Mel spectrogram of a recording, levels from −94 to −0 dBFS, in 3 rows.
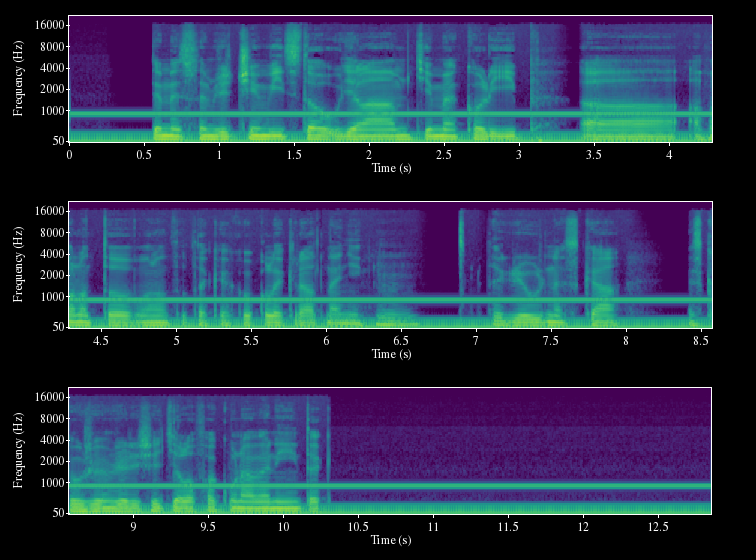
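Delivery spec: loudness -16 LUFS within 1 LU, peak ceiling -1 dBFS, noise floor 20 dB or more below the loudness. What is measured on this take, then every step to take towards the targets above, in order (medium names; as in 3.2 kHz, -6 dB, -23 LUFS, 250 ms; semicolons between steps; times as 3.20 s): hum 60 Hz; highest harmonic 300 Hz; hum level -27 dBFS; steady tone 910 Hz; tone level -32 dBFS; loudness -22.5 LUFS; peak level -3.5 dBFS; loudness target -16.0 LUFS
-> hum notches 60/120/180/240/300 Hz; band-stop 910 Hz, Q 30; trim +6.5 dB; peak limiter -1 dBFS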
